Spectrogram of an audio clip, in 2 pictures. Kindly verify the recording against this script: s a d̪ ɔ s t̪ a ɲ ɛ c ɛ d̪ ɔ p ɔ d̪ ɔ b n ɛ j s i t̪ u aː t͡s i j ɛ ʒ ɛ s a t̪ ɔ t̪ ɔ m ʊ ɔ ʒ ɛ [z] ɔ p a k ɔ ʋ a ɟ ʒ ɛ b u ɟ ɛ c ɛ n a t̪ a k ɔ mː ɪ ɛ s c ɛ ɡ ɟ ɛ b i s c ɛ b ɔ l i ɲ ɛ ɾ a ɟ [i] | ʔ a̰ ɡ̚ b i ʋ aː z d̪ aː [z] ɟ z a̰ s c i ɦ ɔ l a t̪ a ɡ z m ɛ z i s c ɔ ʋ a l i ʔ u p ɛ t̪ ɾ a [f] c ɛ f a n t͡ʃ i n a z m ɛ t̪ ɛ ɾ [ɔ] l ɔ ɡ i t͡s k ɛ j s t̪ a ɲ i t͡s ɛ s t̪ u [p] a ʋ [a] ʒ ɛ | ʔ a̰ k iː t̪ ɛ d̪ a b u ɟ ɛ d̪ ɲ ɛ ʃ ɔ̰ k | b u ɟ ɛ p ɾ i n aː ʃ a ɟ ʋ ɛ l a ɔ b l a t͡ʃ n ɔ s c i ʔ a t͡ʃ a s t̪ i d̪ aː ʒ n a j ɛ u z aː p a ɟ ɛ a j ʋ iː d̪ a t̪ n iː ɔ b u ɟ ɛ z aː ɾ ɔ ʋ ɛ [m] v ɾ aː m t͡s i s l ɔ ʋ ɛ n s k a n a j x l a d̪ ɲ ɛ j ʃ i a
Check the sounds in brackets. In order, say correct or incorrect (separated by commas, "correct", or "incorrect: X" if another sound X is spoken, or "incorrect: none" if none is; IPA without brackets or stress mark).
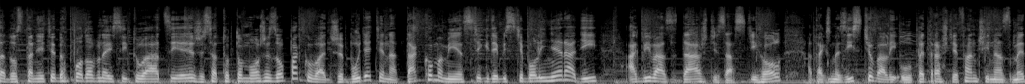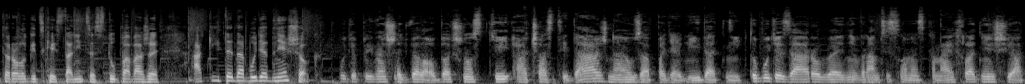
correct, correct, incorrect: ʒ, incorrect: ʃ, correct, correct, correct, incorrect: ɲ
